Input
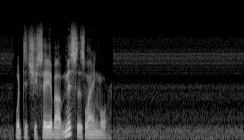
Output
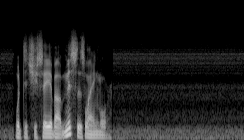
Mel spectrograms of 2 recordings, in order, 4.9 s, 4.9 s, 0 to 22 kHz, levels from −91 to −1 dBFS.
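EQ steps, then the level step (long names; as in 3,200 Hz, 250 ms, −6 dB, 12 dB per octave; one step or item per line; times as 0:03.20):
high-frequency loss of the air 370 metres
low-shelf EQ 210 Hz +10.5 dB
parametric band 5,800 Hz +14 dB 1.5 octaves
0.0 dB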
